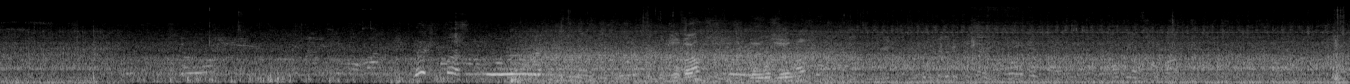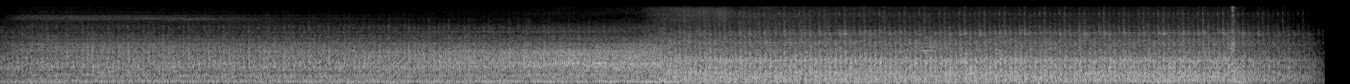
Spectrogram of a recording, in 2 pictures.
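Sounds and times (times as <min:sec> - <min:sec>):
engine running steadily: 0:00.0 - 0:26.8
background voices: 0:03.0 - 0:12.8, 0:13.4 - 0:25.8.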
